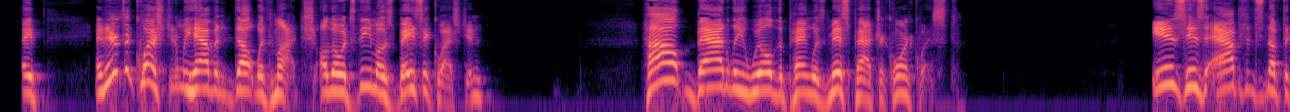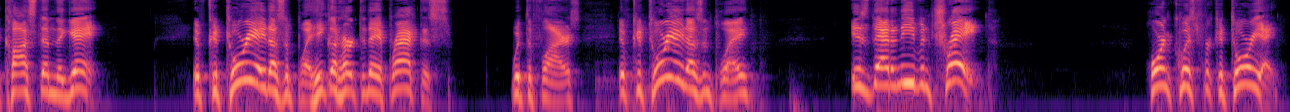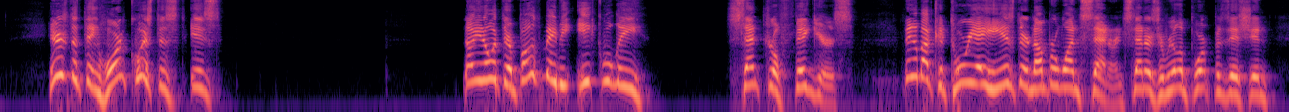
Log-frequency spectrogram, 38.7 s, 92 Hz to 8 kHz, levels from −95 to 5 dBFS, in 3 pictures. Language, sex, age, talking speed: English, male, 50-69, 140 wpm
